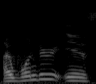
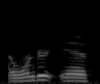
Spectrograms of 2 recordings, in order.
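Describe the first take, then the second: No difference in how they are said.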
